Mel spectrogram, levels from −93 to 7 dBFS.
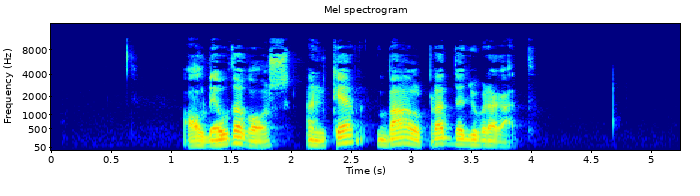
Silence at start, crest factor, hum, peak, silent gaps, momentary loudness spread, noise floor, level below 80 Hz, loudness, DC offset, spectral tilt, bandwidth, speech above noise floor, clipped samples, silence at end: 1.1 s; 22 dB; none; -6 dBFS; none; 8 LU; -82 dBFS; -62 dBFS; -25 LUFS; under 0.1%; -5 dB/octave; 11.5 kHz; 58 dB; under 0.1%; 1.4 s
